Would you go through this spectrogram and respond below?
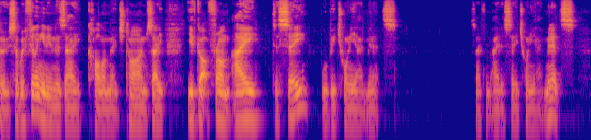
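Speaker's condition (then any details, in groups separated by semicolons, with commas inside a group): No condition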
